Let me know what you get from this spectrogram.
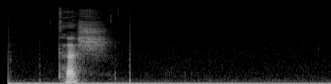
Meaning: imperative of tæsje
- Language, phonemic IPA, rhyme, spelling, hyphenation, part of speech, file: Norwegian Bokmål, /tæʃ/, -æʃ, tæsj, tæsj, verb, Nb-tæsj.ogg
